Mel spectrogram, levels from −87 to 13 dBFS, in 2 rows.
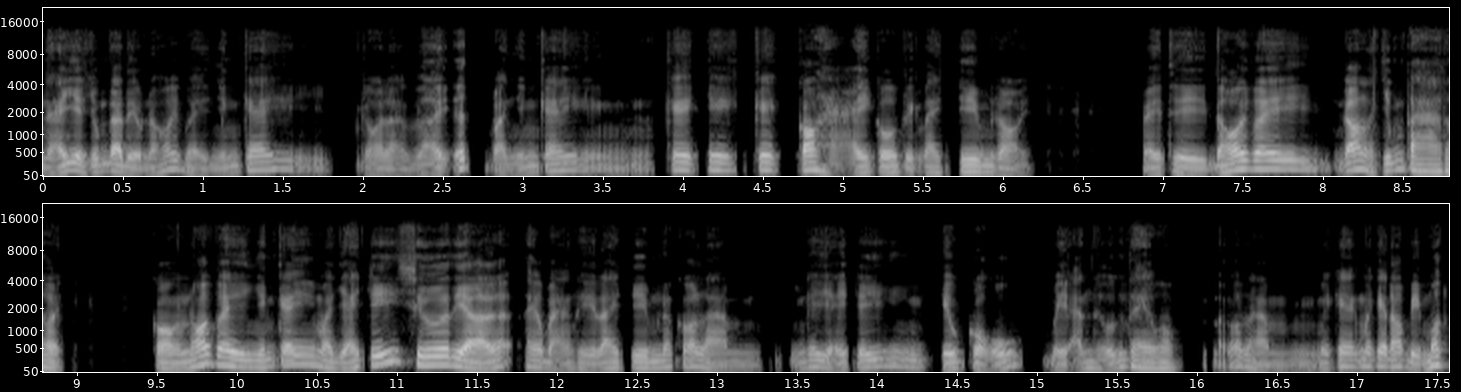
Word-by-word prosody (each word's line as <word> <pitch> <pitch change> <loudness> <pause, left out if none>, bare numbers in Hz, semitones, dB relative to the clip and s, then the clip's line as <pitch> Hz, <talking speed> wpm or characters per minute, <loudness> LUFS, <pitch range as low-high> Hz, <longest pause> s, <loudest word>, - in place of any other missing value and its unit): nãy - - +1
giờ - - +3
chúng - - -3
ta - - +5
đều - - 0
nói - - -4
về 80 -2 -7
những 85 +6 -8
cái, 140 +5 -2 0.4
gọi 85 0 -5
là, 75 -1 -7
lợi 80 +4 -3
ích - - +1
và - - -5
những 85 +6 -6
cái 130 +5 -2 0.5
cái 140 -1 +2
cái 135 -2 0
cái 140 -1 +3
có 140 - +7
hại 95 - -2
của 95 +1 +2
việc - - -6
livestream 105 +3 0
rồi. 75 -7 -3 0.7
Vậy 85 - 0
thì 85 -3 +1
đối 105 - +5
với 155 - +3
đó 140 - +5
là 155 - 0
chúng 130 +4 -1
ta 115 -6 +1
thôi, 110 -5 +1 0.6
còn 95 -1 +3
nói 165 +5 +6
về 140 -7 +5
những 120 +1 -1
cái 80 0 +2
mà - - +1
giải 100 +3 +1
trí 180 +7 +3
xưa 160 -6 +5
giờ 95 -8 +8
á, - - -1
theo 120 -3 -1
bạn 90 -3 -4
thì 90 - -6
livestream 100 +4 -1
nó 115 - -3
có - - -2
làm 80 -2 -6 0.2
những - - -11
cái 120 - -1
giải 95 -4 -2
trí 125 +6 -3 0.2
kiểu 95 +2 +2
cũ - - -1
bị - - -5
ảnh 105 - -6
hưởng 120 +4 -4
theo 105 -6 0
hông? 95 -2 -3 0.2
Nó - - -10
có - - -4
làm 80 0 -7
mấy 90 - -6
cái 130 +4 -1
mấy 130 +1 -3
cái 135 - +3
đó 130 - +2
bị - - -1
mất 150 0 +1
105 Hz, 250 wpm, -24 LUFS, 85-135 Hz, 0.7 s, giờ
